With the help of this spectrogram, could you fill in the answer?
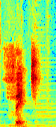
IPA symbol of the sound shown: ɪ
